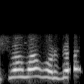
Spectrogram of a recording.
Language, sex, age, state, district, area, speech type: Bodo, female, 60+, Assam, Chirang, rural, conversation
